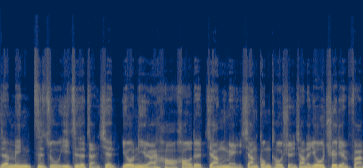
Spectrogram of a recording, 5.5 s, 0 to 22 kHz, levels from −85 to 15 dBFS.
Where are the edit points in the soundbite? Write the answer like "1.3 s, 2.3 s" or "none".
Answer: 1.8 s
